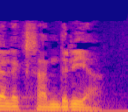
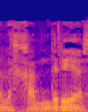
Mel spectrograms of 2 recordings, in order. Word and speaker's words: Alejandría: el sueño de Alexandría, o de Alejandría, si lo pronunciamos ahí como debe ser, ¿no?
